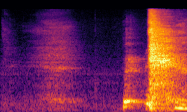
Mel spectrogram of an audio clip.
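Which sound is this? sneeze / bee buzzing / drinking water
sneeze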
